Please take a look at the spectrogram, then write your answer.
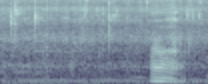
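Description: Crackling sizzle of brinjal frying in hot oil, steady and close, with a brief louder tonal clink near the end.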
